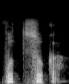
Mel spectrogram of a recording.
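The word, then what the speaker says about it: ふつか: তারপর আবার 2, এটা দেখেন 2টা দাগ, 2 এর কাঞ্জি, তো এটাকে বলতেছে ফুৎসুকা, ছোটা বড় আছে তাই এটা পূর্ণ উচ্চারণ হবে ফুৎসুকা, ফুৎসুকা। 1 তারিখ হচ্ছে সুইতাচি, 2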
